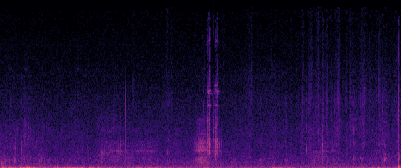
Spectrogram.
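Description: Light wind rumble on the microphone with soft, irregular footfalls on dry ground and a short brighter rustle about three seconds in.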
